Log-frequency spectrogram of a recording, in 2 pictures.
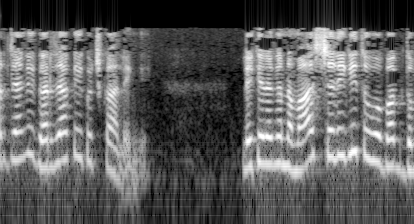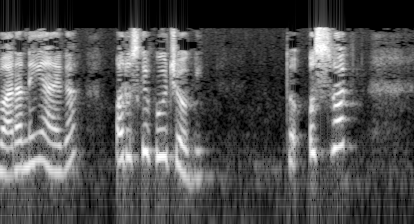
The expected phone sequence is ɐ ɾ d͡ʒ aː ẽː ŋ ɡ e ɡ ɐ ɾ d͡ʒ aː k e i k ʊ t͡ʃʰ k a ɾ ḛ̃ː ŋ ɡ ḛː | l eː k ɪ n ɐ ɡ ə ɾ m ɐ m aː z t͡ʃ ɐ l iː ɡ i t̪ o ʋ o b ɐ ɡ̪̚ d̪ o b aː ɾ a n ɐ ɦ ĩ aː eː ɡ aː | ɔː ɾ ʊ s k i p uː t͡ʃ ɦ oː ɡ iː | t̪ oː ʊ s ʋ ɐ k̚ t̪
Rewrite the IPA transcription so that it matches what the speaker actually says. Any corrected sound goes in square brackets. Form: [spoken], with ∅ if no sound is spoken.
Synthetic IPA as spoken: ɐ ɾ d͡ʒ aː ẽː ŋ ɡ e ɡ ɐ ɾ d͡ʒ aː k e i k ʊ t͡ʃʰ k a [l] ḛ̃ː ŋ ɡ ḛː | l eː k ɪ n ɐ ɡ ə ɾ [n] ɐ m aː z t͡ʃ ɐ l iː ɡ i t̪ o ʋ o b ɐ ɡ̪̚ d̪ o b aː ɾ a n ɐ ɦ ĩ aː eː ɡ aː | ɔː ɾ ʊ s k i p uː t͡ʃ ɦ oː ɡ iː | t̪ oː ʊ s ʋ ɐ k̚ t̪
